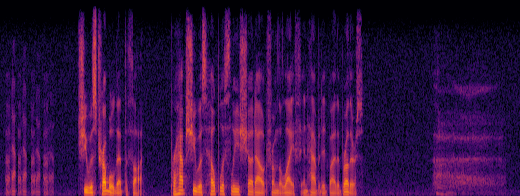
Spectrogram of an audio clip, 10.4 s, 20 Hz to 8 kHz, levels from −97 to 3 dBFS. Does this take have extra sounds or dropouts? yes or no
yes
